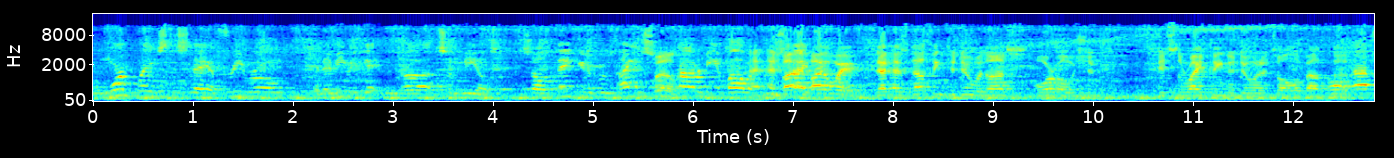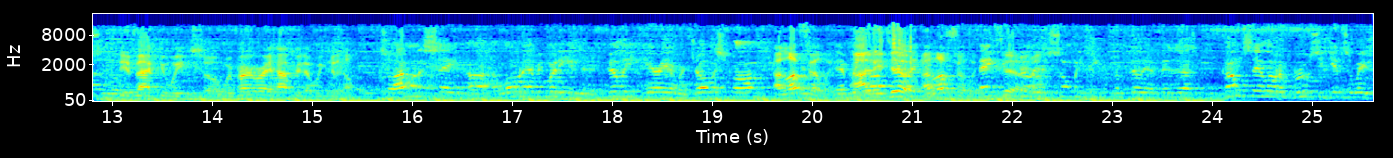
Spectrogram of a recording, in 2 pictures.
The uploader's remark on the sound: After hanging out at the party for a while and around the beautiful resort we decided to record a quick teaser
